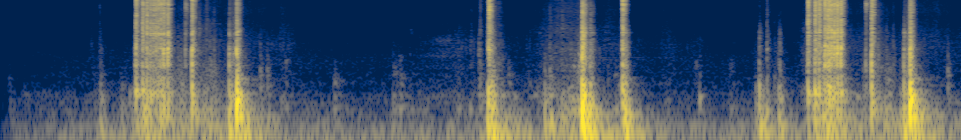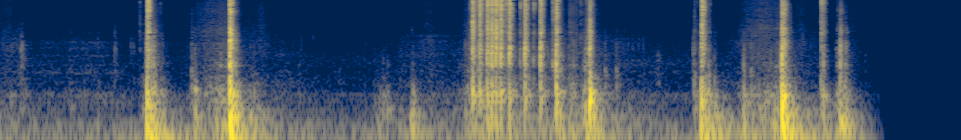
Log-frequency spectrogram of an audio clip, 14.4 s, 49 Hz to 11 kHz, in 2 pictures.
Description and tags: Käsijarru, henkilöauto / Handbrake, car, clicks and creaks, interior, close sound, Citroen 2 CV, a 1981 model
Käsijarru päälle ja pois muutaman kerran, narahduksia ja naksahduksia lähiääni, sisä. Citroen 2 CV, vm 1981, rättisitikka.
Paikka/Place: Suomi / Finland / Vihti
Aika/Date: 09.08.1985
Auto, Autoilu, Autot, Car, Cars, Click, Creak, Field-Recording, Finland, Finnish-Broadcasting-Company, Handbrake, Motoring, Naksahdus, Narahdus, Parking-brake, Soundfx, Suomi, Tehosteet, Yle, Yleisradio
